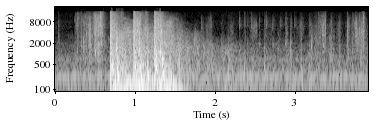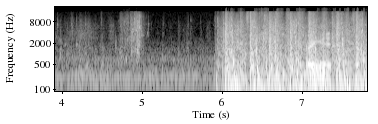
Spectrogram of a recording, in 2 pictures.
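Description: Bursts of rapid video game gunfire from an Overwatch-style team shooter, a loud volley early, then quieter scattered shots under a steady hum, and a dense stretch of firing toward the end; a voice speaks over it briefly.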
